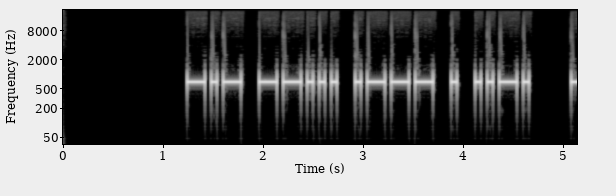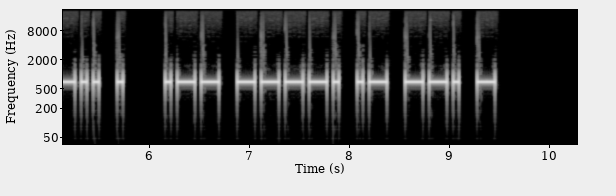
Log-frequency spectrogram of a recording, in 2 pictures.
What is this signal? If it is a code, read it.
Morse code, heard as a keyed tone, about 20 wpm, 700 Hz. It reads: K7JEF DE W9AGT
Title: USA Callsign DE Callsign - 5 Characters - 20wpm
